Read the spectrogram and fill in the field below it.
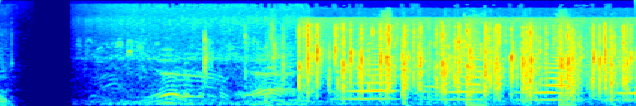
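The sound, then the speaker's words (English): A voice murmurs briefly, then a burst of light, steady golf clapping for a dad joke breaks in and keeps going, with voices laughing or talking over the applause. “totally worthy of the golf clap, because that's just freaking terrible.”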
